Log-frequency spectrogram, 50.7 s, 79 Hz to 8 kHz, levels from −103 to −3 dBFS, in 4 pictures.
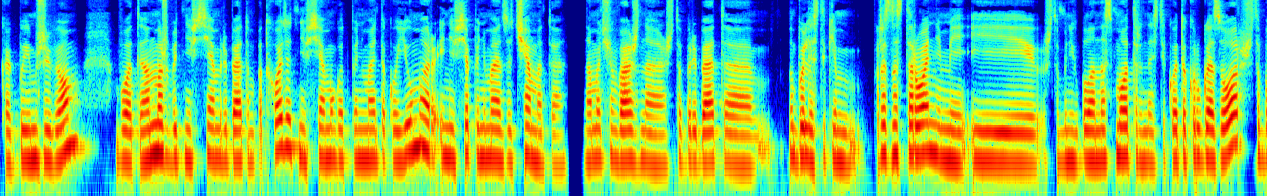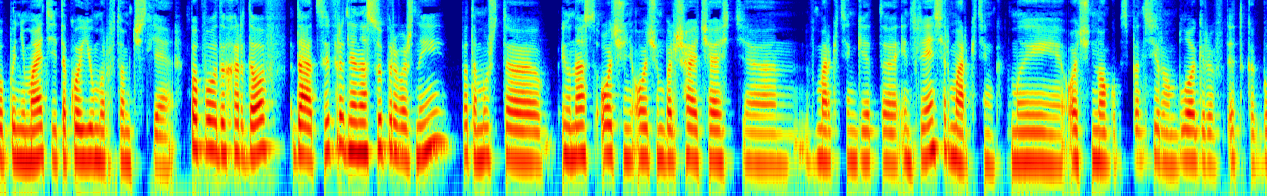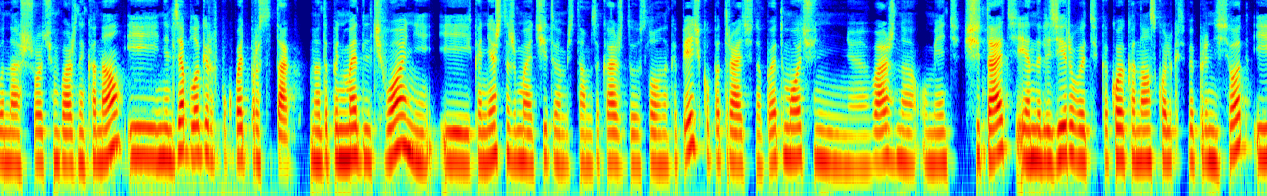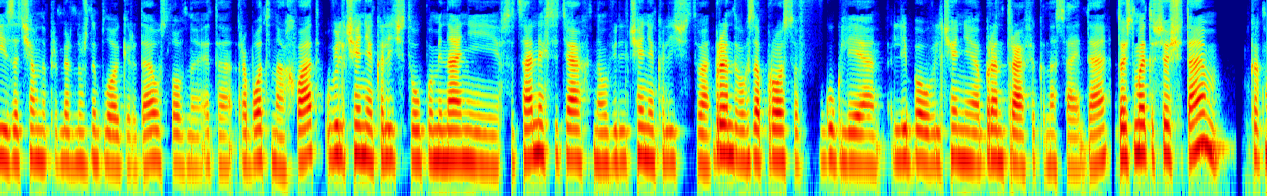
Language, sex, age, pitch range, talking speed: Russian, female, 20-39, 175-195 Hz, 185 wpm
